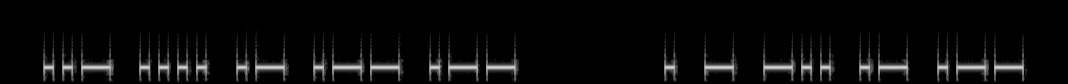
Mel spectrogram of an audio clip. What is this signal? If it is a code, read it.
Morse code, heard as a keyed tone, about 13 wpm, 800 Hz. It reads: UHAWW ETDAW
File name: CW / DET / 1 3 1500C S A 12wpm 2905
